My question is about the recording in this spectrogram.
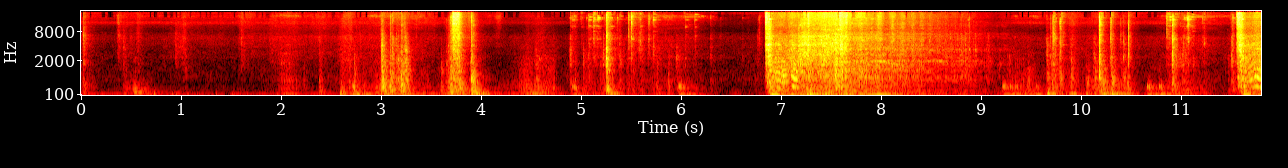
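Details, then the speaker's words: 1967 Chevy 250 inline-six van during tune-up, test start after fitting Ford spark plugs: uneven cranking bursts, catches at about seven seconds and settles into a steady run; starts and runs fine. "Okay, looks like it's running fine. With those Ford plugs, maybe it'll run like a Ford."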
